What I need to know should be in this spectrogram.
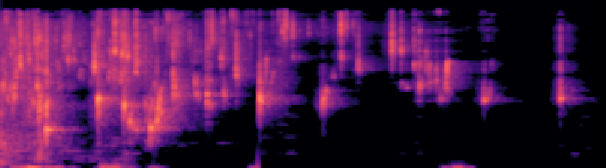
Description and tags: small water droplets
Pulling a wet bottle out of water.
binaural, drip, dripping, drops, emerge, water, wet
